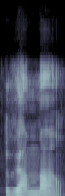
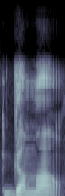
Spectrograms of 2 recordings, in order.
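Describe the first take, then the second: First: The first consonant is a soft w-like glide. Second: The first consonant is a hard g sound. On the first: The speaker calls it right. "if you replace G with W, it sounds like gamao, which is closer to the Greek pronunciation" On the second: The speaker calls it wrong. "you would probably pronounce it like gamao"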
